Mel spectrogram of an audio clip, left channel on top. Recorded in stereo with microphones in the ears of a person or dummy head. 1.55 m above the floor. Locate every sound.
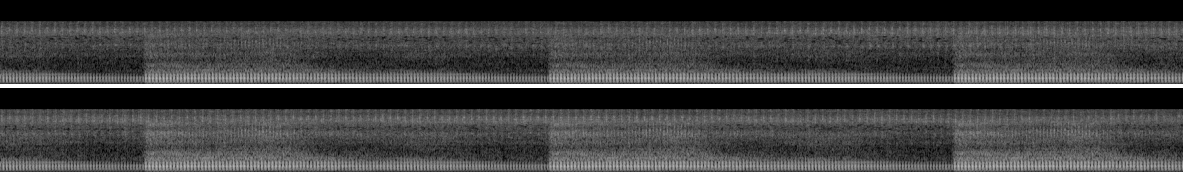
0.0 s a motorcycle: 25° right (ahead or behind)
